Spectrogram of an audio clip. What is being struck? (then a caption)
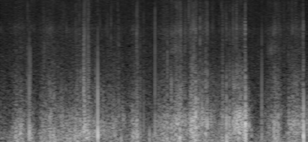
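Silicone ear of a binaural microphone, scraped with a wooden ear pick. A thin wooden ear pick, held in a gloved hand, scratches inside the canal of a small, hollow white silicone dummy ear on a binaural microphone. Close, rustling scrapes and soft taps come in quick, dry bursts that are mostly low and muffled, with a few sharper clicks standing out.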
